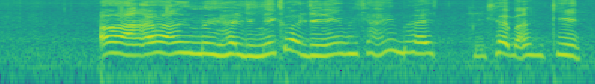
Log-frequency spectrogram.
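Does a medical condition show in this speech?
Yes: cerebral palsy; walking relatively difficult.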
